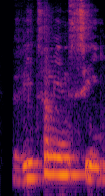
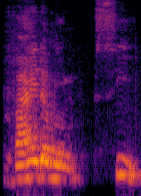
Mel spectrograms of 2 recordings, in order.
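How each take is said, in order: First: British "vitamine", short first i and a clear t; British pronunciation. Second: American accent. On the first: Teacher showing the British version, British accent. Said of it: "La prononciation british". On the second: Teacher contrasting with British, American accent. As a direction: draw out "vitamin" slowly, American style. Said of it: "Ça, c'est les Américains". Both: Shown as a demonstration.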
